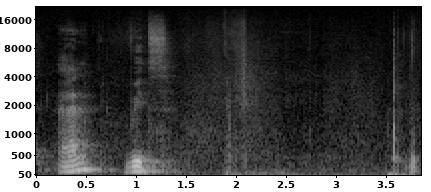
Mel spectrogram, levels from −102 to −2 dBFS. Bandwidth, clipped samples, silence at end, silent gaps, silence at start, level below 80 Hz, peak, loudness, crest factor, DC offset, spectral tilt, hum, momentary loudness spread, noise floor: 19 kHz; under 0.1%; 0 s; none; 0 s; -58 dBFS; -20 dBFS; -38 LUFS; 22 dB; under 0.1%; -7 dB/octave; none; 24 LU; -64 dBFS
